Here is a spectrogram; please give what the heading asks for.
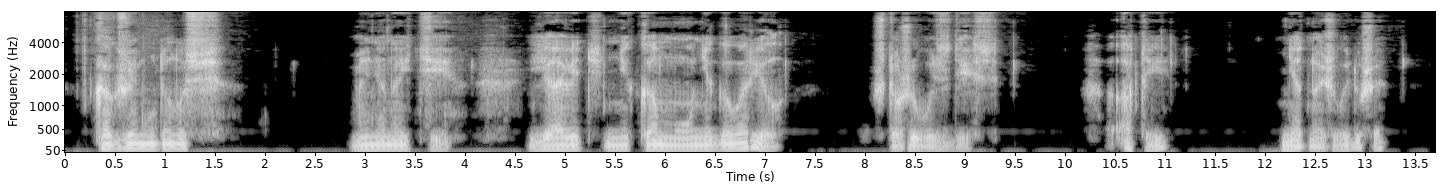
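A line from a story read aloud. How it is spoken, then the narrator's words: Mutter. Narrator (Russian): Джеффри пробормотал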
